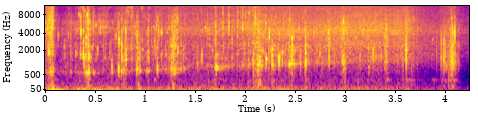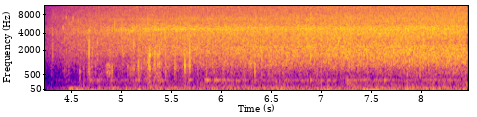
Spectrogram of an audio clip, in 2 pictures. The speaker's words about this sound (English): So we're going to take our rest of what we've got in our can of our house rules when strawberry and kiwi call the shots and get it in some ice. So let's hear that beautiful can and ice sound.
